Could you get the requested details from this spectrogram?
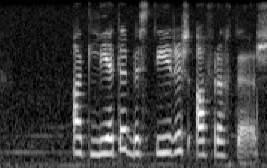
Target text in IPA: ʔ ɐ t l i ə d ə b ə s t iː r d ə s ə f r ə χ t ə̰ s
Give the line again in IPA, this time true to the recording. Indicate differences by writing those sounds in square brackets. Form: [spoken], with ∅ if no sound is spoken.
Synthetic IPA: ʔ ɐ t l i ə [t] ə b ə s t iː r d ə s [ɐ] f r ə χ t ə̰ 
